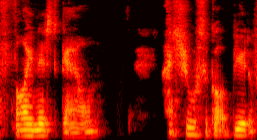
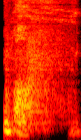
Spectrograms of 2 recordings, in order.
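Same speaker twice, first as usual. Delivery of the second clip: big storyteller's gasp; shocked gasp; 7 semitones higher, 3 dB louder than usual. Acted. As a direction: gasp as if found out. Imp hears his name.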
